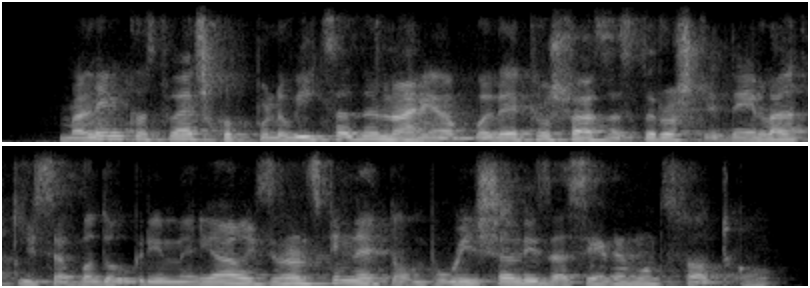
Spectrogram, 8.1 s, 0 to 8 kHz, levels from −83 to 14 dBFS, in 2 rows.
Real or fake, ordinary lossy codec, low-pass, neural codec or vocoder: fake; Opus, 24 kbps; 7.2 kHz; codec, 16 kHz, 2 kbps, X-Codec, HuBERT features, trained on balanced general audio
